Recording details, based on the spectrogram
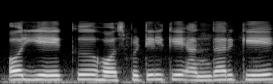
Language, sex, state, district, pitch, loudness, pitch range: Hindi, female, Madhya Pradesh, Bhopal, 215 Hz, -13 LUFS, 210-225 Hz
